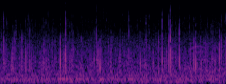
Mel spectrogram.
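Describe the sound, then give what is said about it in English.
Steady rain pattering onto the hard surfaces of raised outdoor stages, making them treacherous, with scattered brighter drops splashing over a continuous wet hiss; no voices. “Today is the first time the dancers have been able to rehearse on the raised stages, and the rain has made the surfaces treacherous.”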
